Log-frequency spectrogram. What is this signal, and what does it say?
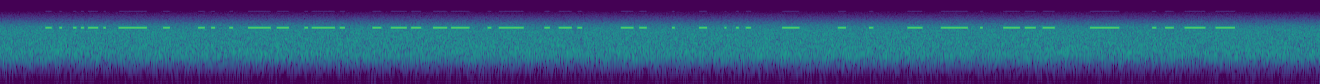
Beeps of irregular length, with radio static. There is no code.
